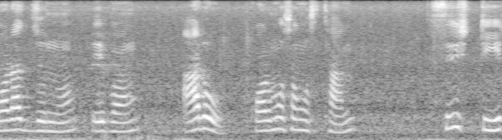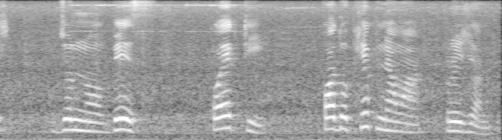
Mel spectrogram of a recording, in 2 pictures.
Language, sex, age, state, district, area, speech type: Bengali, female, 45-60, West Bengal, Murshidabad, rural, spontaneous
